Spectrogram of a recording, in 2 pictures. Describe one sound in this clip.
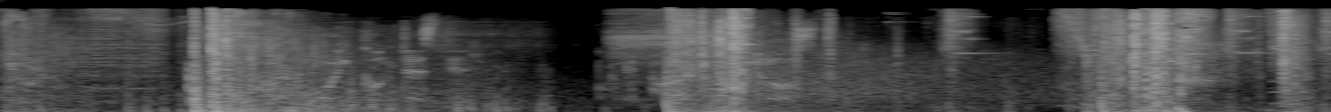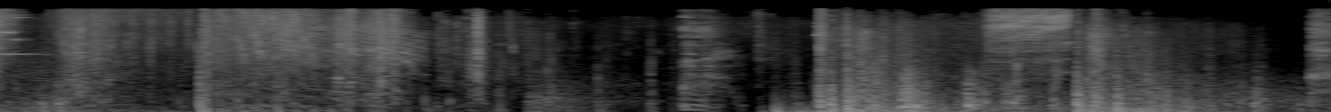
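Sniper rifle shots boom loudly with a rolling echo.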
